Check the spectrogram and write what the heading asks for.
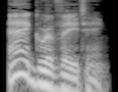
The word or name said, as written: aggravating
